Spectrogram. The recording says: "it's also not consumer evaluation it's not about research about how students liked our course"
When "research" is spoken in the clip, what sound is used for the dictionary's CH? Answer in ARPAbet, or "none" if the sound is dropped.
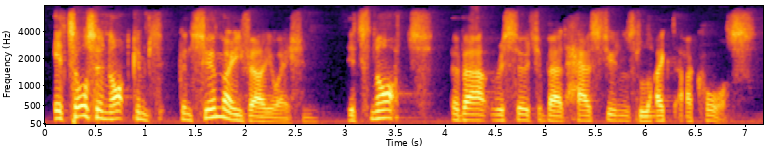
CH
